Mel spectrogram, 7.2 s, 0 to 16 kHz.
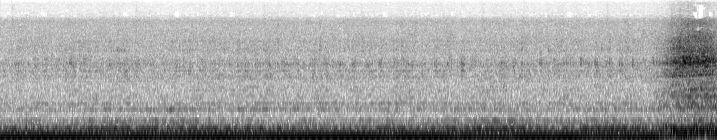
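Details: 1984 Camaro Z28 L69 HO V8, just after fitting a new exhaust with straight muffler, angle-cut tailpipes, ball flange and original hanger: deep, even rumble, no rattles, leaks or ticking; normal exhaust note.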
